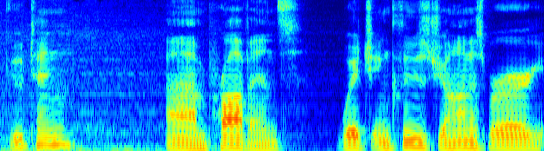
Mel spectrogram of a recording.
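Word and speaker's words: Gauteng: Water Management authorities from I think it's pronounced guten um province which includes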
